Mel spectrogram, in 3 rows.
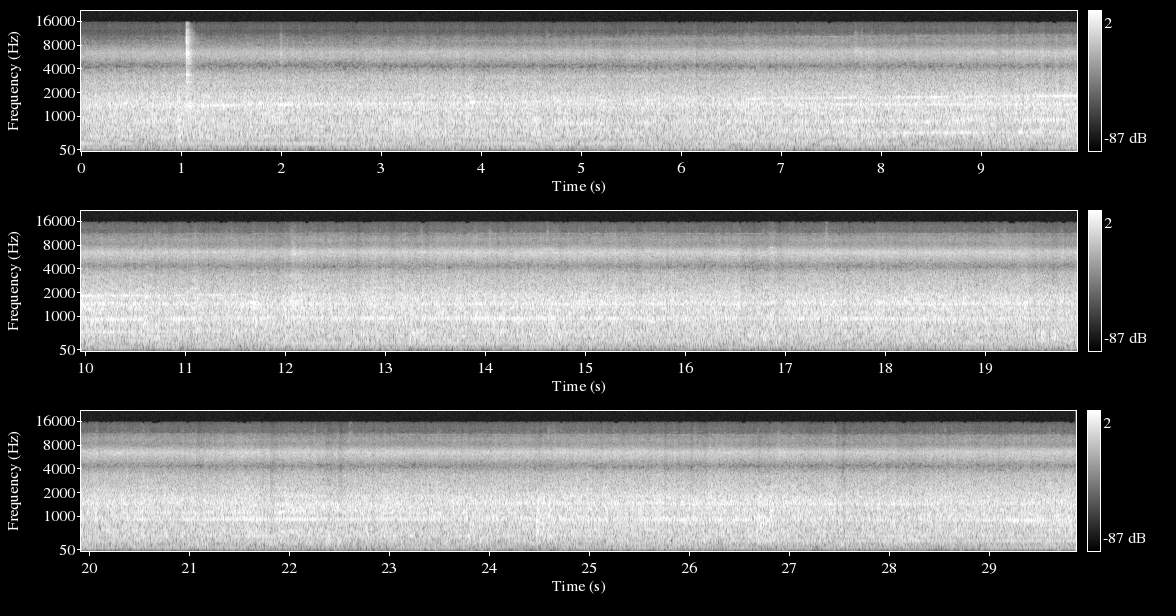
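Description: Meitetsu 6000 series resistance-control electric train running at a steady pace, heard from on board: even wheel-and-rail running noise with a faint steady whine.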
